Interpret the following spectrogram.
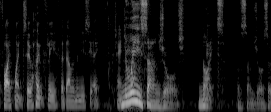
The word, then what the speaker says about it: Nuit St George: Nuit St George is just about third favourite, 5.2, hopefully for David Minutier. Nuit Saint George, Knight.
